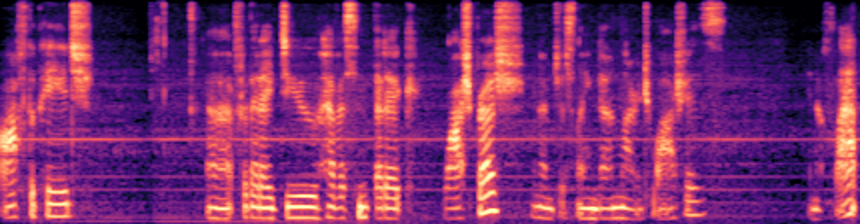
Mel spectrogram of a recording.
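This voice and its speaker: Soft-spoken, with a bright, sharp tone, a man talks at a fairly high pitch and a fairly slow pace, using ordinary pitch variation and long, frequent pauses. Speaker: watercolor painter. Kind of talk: casual supply tour to camera.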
